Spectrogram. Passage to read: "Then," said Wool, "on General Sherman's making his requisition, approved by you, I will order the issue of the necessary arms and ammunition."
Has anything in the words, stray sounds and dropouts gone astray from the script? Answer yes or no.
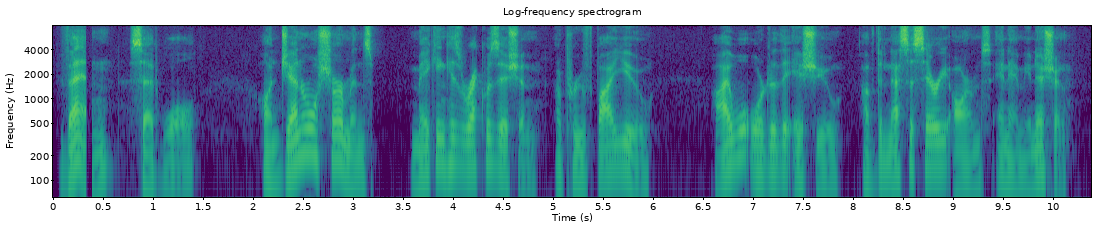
yes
